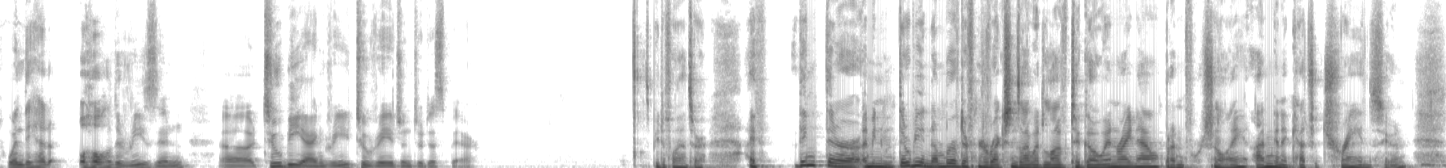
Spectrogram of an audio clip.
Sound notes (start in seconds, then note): none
